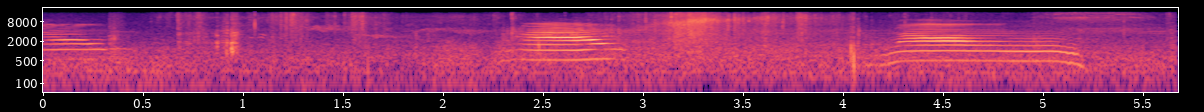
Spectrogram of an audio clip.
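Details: Cat at Dockyard Garden, recorded outdoors in the early morning of 21 August 2016: two clear, harmonic-rich meows, the second longer with a steady tone that drops at the end, over faint background noise and a few short chirps.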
